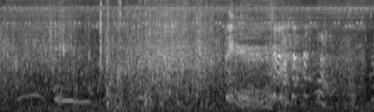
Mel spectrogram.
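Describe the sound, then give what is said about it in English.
Water balloons thrown up in the air in summer splash and spatter steadily, with a few sharper bursts. Voices talk and exclaim underneath the fairly loud watery noise. “We're throwing water balloons up in the air.”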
